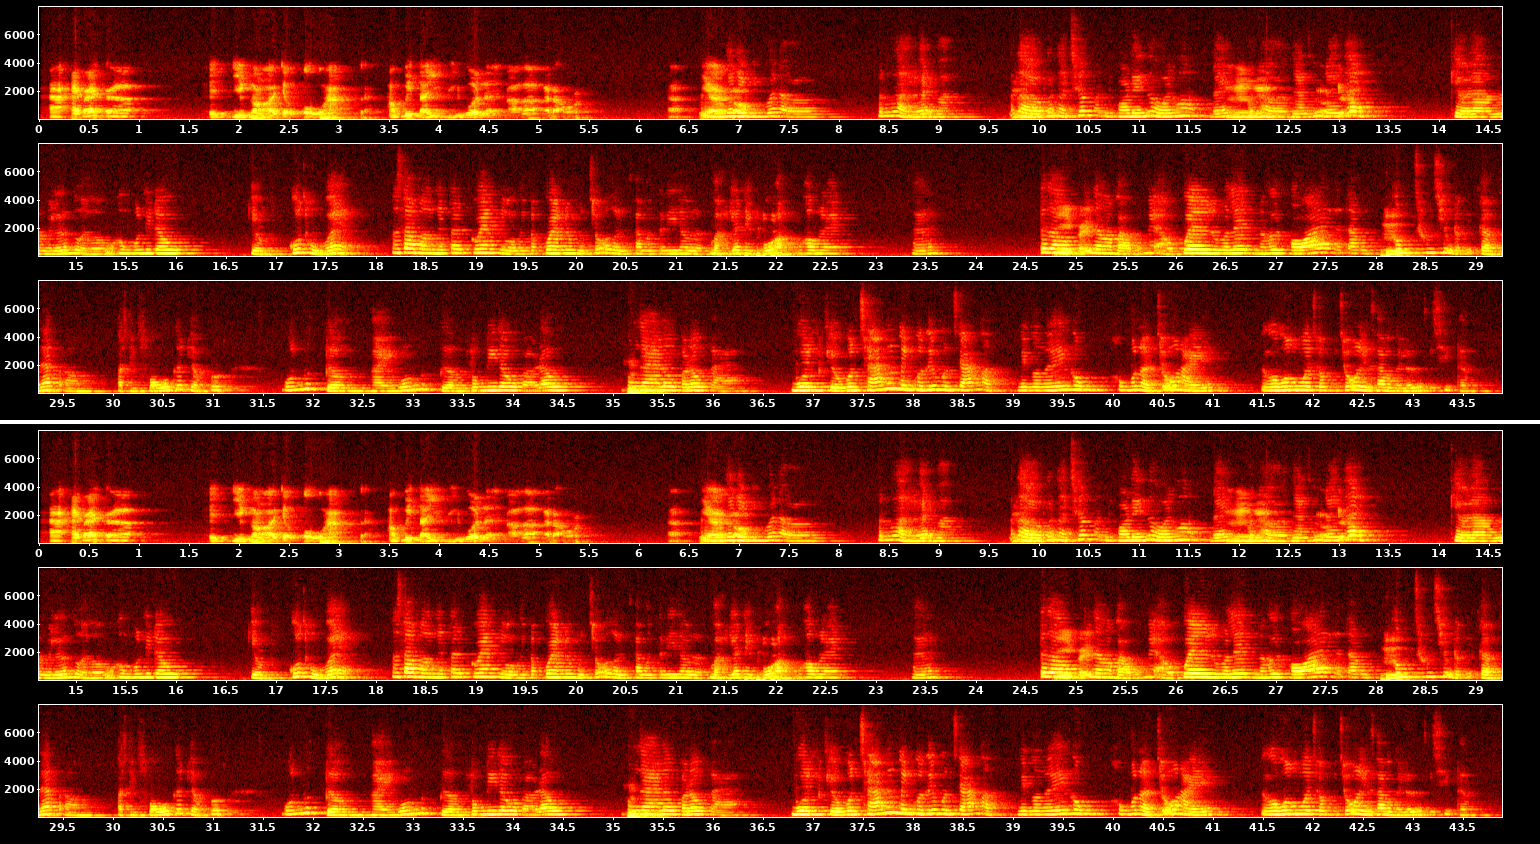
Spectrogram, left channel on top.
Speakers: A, on the right; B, on the right.
A: hai bác ờ, diễn còn ở chỗ cũ hả không biết tại vì chị quên là ở ở đâu á à, giờ
B: Ờ, gia
A: còn
B: đình mình vẫn ở vẫn ở vậy mà
A: ừ,
B: vẫn ở vẫn ở trước bạn có đến rồi đúng không đấy
A: ừ,
B: vẫn ở nhà
A: ở
B: trước đấy
A: chỗ đó
B: thế kiểu là người lớn tuổi rồi cũng không muốn đi đâu kiểu
A: ừ.
B: cố thủ ấy nó sao mà người ta quen rồi người ta quen ở một chỗ rồi sao mà người ta đi đâu được bảo lên thành
A: <laughs>
B: phố ở cũng không lên đấy bây giờ
A: gì phải
B: bây giờ mà bảo bố mẹ ở quê luôn lên nó hơi khó ấy người ta
A: ừ.
B: không không chịu được cái cảm giác ở ở thành phố cứ kiểu cứ bốn bức tường ngày bốn bức tường không đi đâu vào đâu không
A: <laughs>
B: ra đâu vào đâu cả buồn kiểu buồn chán ấy. mình còn thấy buồn chán mà mình còn thấy không không muốn ở chỗ này ấy. Mình không muốn không muốn ở chỗ một chỗ thì sao mà người lớn người ta chịu được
